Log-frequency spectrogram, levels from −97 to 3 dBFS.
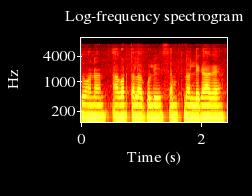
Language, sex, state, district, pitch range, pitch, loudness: Chakma, male, Tripura, West Tripura, 140-145 Hz, 140 Hz, -17 LUFS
